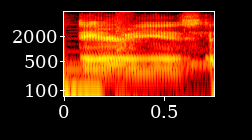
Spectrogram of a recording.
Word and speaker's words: Darius: My social media, my Facebook is Darius, that's D-A-R-I-U-S, Juzt Duke, and Juzt Duke is spelled J-U-Z-T-D-U-K-E, not J-U-S-T.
